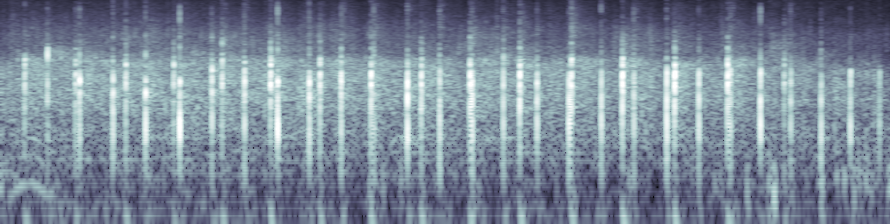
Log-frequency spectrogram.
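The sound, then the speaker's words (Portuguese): Audience applause for the guests at a discussion event, many crisp, separate claps at a quick, uneven pace, fairly faint and steady for about seven seconds. “E queria agradecer nossos convidados, uma salva de palmas para eles.”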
